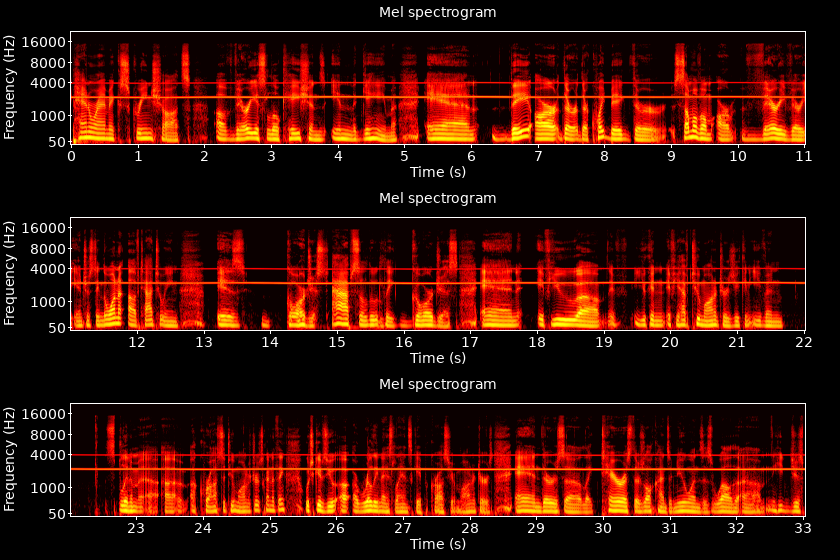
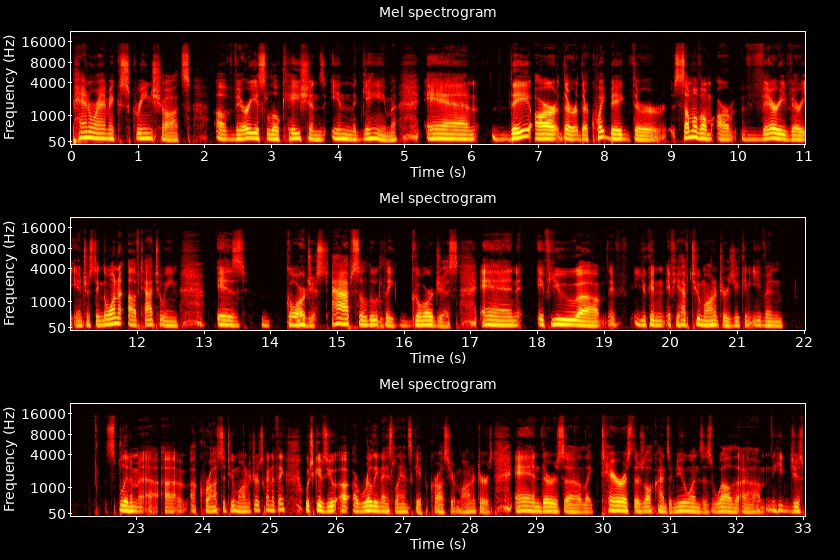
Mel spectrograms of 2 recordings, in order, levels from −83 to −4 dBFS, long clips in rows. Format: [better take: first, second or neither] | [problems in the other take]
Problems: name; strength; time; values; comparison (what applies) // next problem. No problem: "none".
second | high-pitched whine; loud; throughout; 2.5 kHz, 7 dB below the speech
